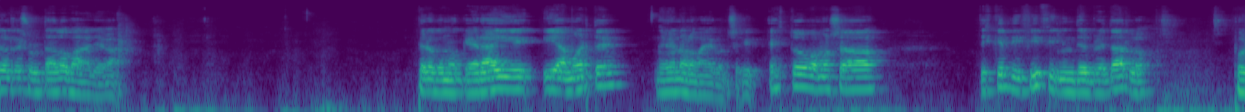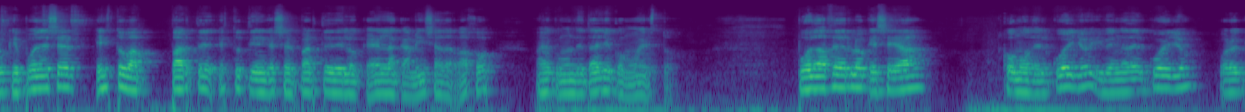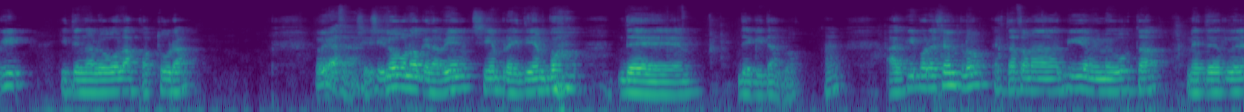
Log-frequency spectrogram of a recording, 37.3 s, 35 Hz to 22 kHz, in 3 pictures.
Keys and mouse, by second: 28.8 3, 29.0 right click, 30.0 ctrl+right click, 30.3 ctrl+right click, 30.6 ctrl+right click, 31.2 ctrl+right click, 31.8-34.7 shift+middle drag, 34.2 2, 34.7 alt+right click, 35.2-37.3 shift+middle drag, 36.5 alt+q.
